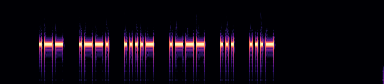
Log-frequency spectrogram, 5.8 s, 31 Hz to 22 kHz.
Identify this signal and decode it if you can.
Morse code, heard as a keyed tone, about 31 wpm, spaced as for 22 wpm, 700 Hz. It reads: WP4JSV
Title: USA Call Signs - 6 Characters - 2x Character Spacing - 30wpm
